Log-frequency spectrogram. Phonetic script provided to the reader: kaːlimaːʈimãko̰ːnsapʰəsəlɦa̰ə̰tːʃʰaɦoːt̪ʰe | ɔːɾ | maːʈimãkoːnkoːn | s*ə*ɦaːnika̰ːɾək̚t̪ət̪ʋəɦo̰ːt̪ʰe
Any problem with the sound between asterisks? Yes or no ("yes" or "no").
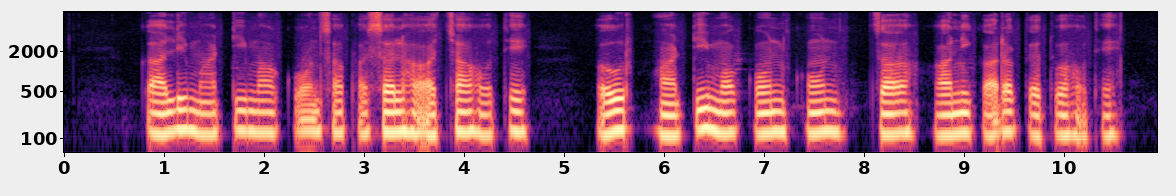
yes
